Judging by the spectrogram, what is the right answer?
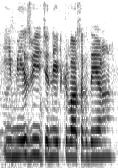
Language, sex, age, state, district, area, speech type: Punjabi, female, 60+, Punjab, Ludhiana, rural, spontaneous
